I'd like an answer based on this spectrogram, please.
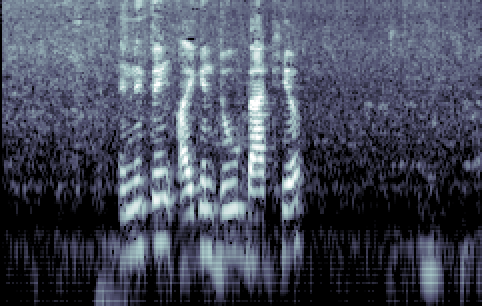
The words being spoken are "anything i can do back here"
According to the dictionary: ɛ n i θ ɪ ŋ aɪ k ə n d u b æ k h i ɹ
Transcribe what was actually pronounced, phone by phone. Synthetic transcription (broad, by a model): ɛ n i t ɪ ŋ aɪ k ə n d u b æ k h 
